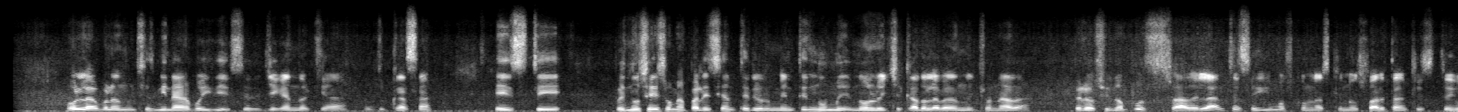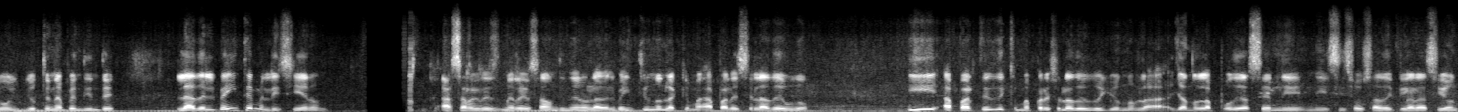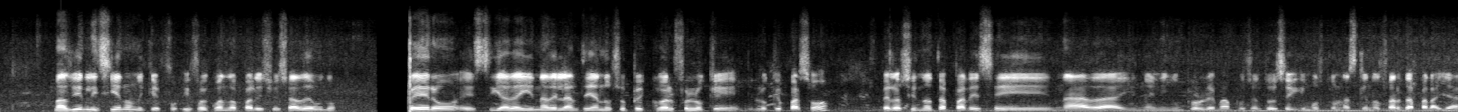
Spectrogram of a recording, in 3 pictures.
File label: whatsapp ptt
